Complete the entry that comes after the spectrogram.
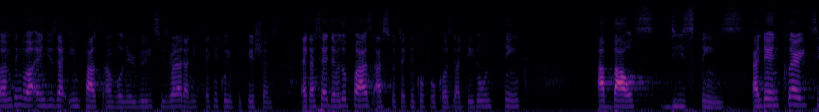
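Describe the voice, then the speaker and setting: Talking very fast in a medium pitch, a woman keeps a monotone, flat intonation while her loudness swings widely. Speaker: conference speaker on open source design. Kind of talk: conference talk. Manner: conversational.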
